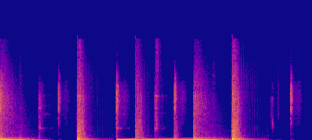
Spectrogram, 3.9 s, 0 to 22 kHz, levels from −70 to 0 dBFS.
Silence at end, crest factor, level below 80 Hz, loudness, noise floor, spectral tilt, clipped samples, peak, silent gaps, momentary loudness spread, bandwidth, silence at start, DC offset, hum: 0.25 s; 16 dB; -18 dBFS; -18 LUFS; -46 dBFS; -5 dB/octave; under 0.1%; 0 dBFS; 0.92-0.96 s; 19 LU; 15.5 kHz; 0 s; under 0.1%; none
